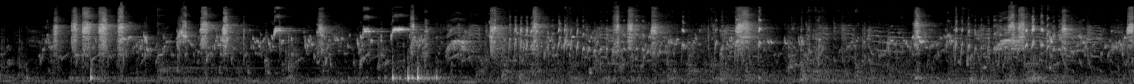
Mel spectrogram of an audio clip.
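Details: Ornamental budgerigars, calls meant to spur other birds: a long, continuous chattering warble of high chirps, clicks and scratchy squawks, rising in busy waves.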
